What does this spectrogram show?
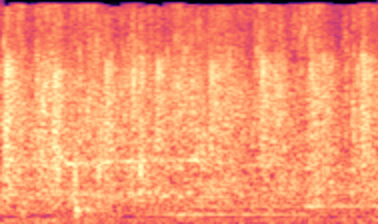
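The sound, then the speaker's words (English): An audience claps their hands in a steady, dense patter of applause that holds at an even level throughout, with no voices rising above it. “You better clap your hands on that one, hadn't you?”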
